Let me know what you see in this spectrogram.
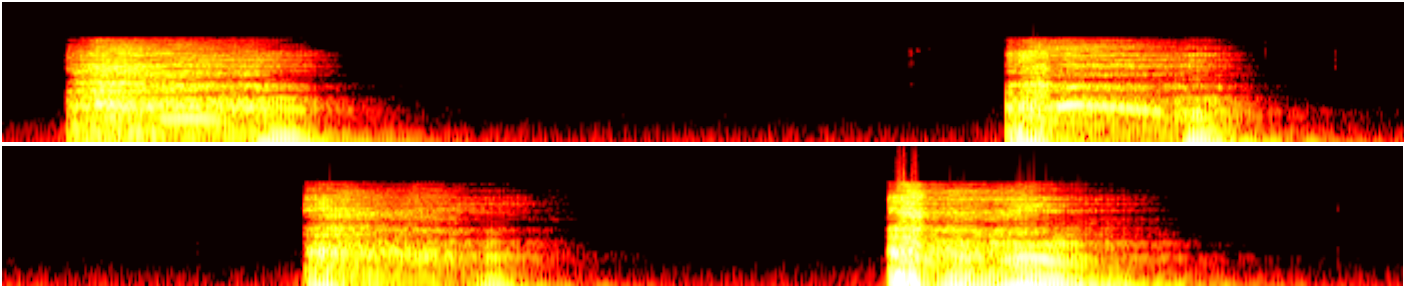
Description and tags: A lion ROAR make with a simply filter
